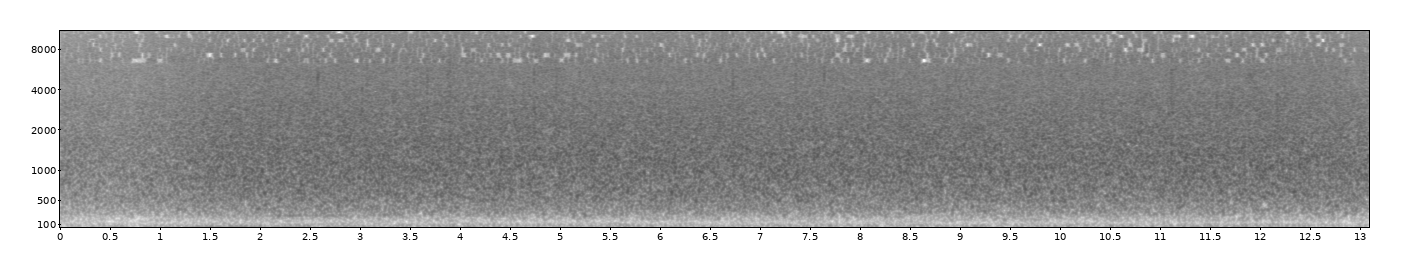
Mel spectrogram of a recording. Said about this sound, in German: Und nun spült der Wasserfall all die Schwere und Bürde aus deinen Füßen heraus.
